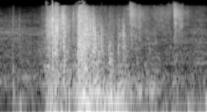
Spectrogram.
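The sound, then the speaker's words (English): The character Hero slams his shield hard into the back door of an abandoned building, which bursts open onto the beaches of the northern shore with a loud crash and a splintering rumble that lingers briefly before fading. No voices. “Now running through an abandoned building, Hero slams his shield hard into the back door, bursting out onto the beaches of the northern shore of the realm, the moon high in the sky.”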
